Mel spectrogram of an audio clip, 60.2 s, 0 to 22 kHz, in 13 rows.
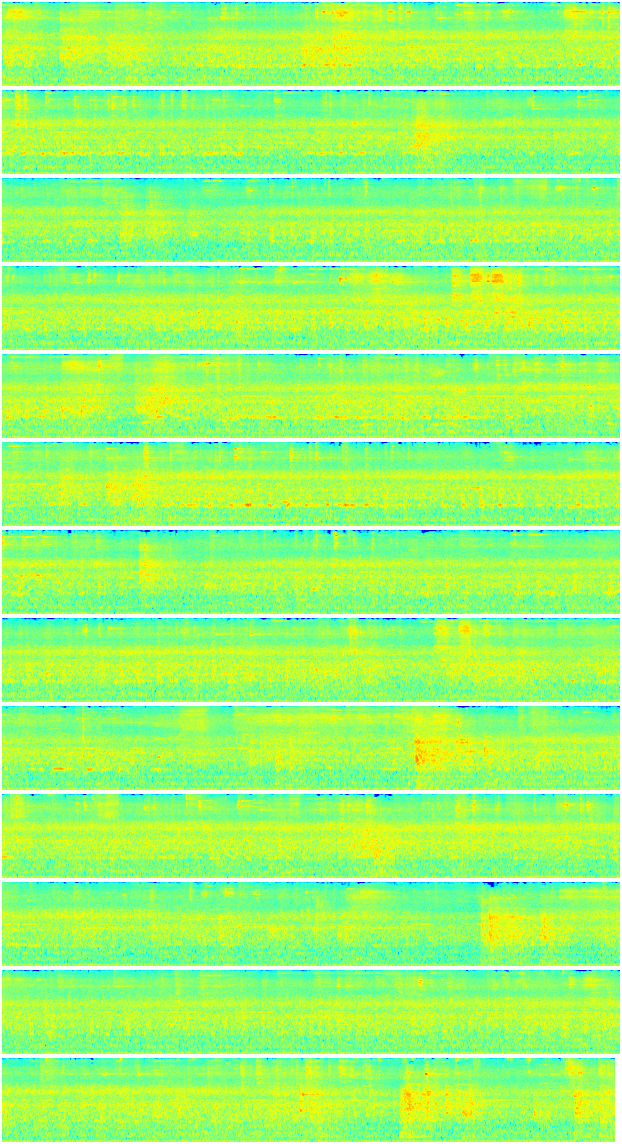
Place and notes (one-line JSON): {"title": "Taichung Station, Taichung City - In the station platform", "date": "2013-10-08 11:34:00", "description": "In the station platform, Railway Construction, Station broadcast messages, Train stops, Zoom H4n+ Soundman OKM II", "latitude": "24.14", "longitude": "120.69", "altitude": "81", "timezone": "Asia/Taipei"}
